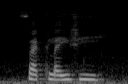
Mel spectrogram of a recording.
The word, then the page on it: Zac laizhi: sanlucasquiavini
